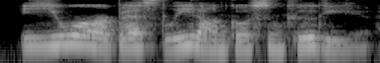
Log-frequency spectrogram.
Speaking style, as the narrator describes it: I said softly

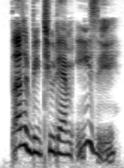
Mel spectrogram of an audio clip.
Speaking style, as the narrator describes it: Katsuki laughed

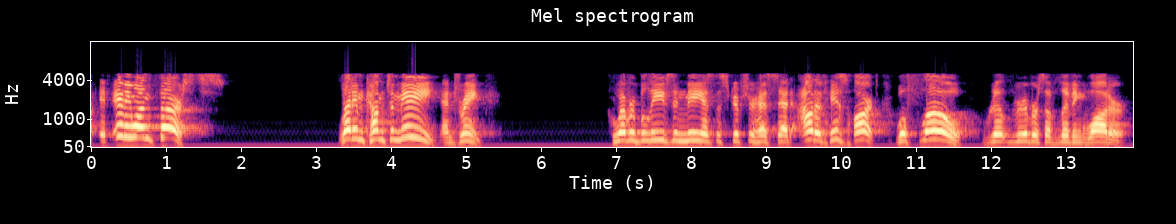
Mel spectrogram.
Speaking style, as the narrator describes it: He stands up and he shouts out

